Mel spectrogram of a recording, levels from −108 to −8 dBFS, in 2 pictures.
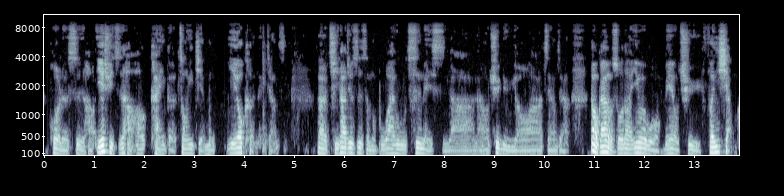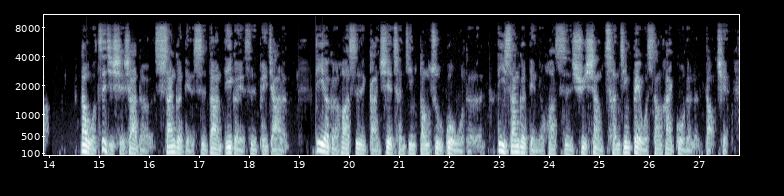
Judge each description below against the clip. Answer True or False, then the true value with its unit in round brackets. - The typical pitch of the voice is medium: False (105 Hz)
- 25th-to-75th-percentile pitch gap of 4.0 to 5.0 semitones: True (4.3 semitones)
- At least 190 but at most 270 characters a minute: True (260 characters per minute)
